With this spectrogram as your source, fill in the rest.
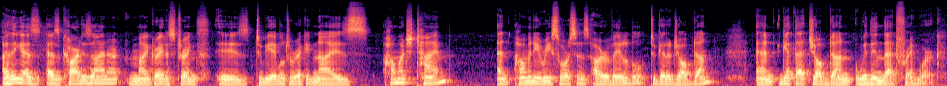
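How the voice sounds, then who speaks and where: Gravelly-voiced man, measured and reflective. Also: mid-range voice. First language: English. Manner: measured, reflective, with frequent hesitations. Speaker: car designer. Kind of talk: documentary interview.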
